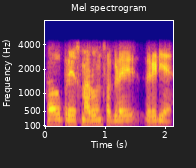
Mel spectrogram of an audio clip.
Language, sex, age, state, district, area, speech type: Marathi, male, 45-60, Maharashtra, Nagpur, urban, conversation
